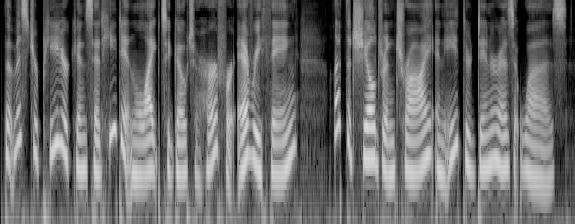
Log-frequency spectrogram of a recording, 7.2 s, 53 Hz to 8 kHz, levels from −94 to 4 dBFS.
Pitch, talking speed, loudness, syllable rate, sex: 210 Hz, 200 wpm, -21 LUFS, 4.8 syllables/s, female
